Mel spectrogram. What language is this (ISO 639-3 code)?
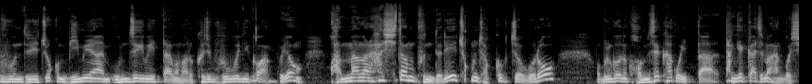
kor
